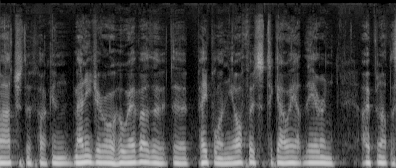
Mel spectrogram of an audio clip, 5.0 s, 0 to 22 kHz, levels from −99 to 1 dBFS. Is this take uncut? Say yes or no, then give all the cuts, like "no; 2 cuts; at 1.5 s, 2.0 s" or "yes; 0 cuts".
no; 2 cuts; at 0.9 s, 2.4 s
